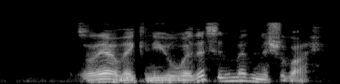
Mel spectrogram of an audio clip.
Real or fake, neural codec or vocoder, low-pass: real; none; 7.2 kHz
